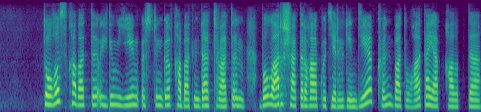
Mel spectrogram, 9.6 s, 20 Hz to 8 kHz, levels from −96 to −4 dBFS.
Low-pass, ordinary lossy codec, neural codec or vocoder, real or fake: none; none; codec, 16 kHz, 1.1 kbps, Voila-Tokenizer; fake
